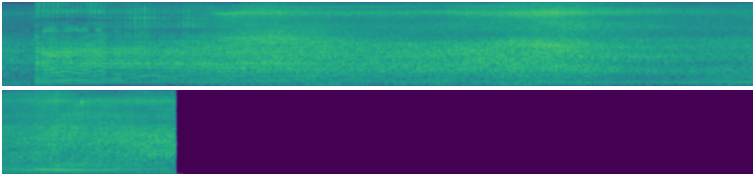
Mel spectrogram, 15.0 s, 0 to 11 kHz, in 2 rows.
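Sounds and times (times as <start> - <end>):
vehicle engine drone passing: 0.0 - 9.2
highway traffic rushing: 0.0 - 9.3.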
